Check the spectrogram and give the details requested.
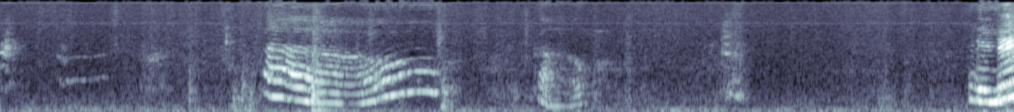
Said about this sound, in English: Oh look, it's Purdy. What's Purdy saying? Meow, meow.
